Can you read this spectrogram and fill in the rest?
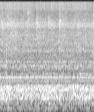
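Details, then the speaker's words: After melting the ice off a frosted refrigerator ice maker, the previously stopped freezer fan spins freely again with a steady, even whir and low airy hum, no scraping or ticking; normal fan running. "so now it's I can hear the the the noise so it's like working now"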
